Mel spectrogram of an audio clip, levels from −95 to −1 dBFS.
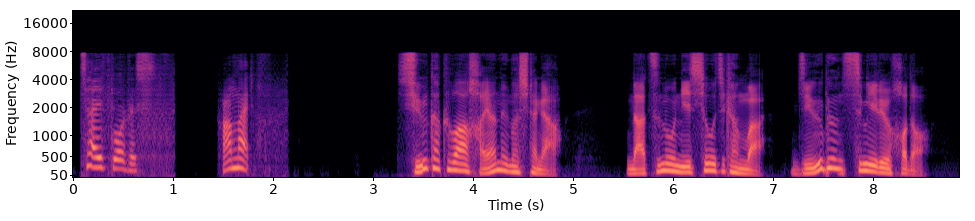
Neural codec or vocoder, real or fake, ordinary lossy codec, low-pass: codec, 16 kHz, 1 kbps, FunCodec, trained on Chinese and English, 50 frames a second; fake; none; none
